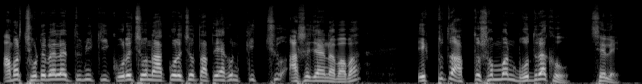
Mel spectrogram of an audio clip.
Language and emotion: Bengali, disgusted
